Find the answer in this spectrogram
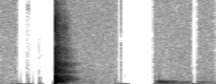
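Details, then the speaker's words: The speaker's stomach growls during a recorded TV review: a sharp thump, then a faint, brief low gurgle in a quiet room. "my stomach growling y'all hear it you see what I'm saying"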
